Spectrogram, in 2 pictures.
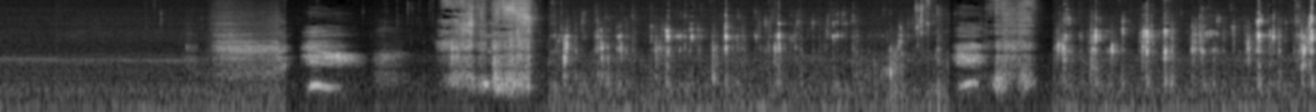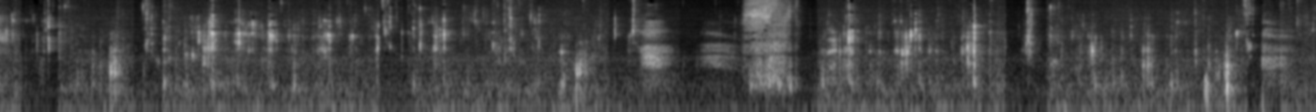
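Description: Close-miked chewing of spicy cheese-topped tteokbokki: sticky, wet mouth sounds with many small clicks. A few louder bursts come between about two and five seconds in.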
